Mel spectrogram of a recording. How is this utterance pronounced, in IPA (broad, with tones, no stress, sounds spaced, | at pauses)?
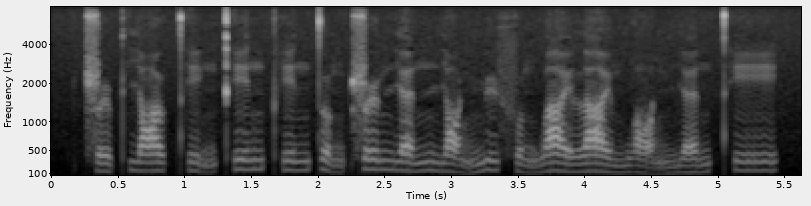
ʈ͡ʂ ɻ̩˨˦ pʰ j ɑ˦ ʊ̯ t̪ʰ ḭ˨˩ ŋ t̪ʰ i˦ n pʰ i˨˦ n t̪ ʊ̰˨˩ ŋ ʈ͡ʂ ɻ̩˦ n̪ j ɛ˨˦ n n̪ j ɑ̰˨˩ ŋ m y˥˨ f ʊ̰˨˩ ŋ w a˥˨ ɪ̯ l a˥˨ ɪ̯ m w ɑ̰˨˩ ŋ n̪ j ɛ˨˦ n t̪ʰ i˦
